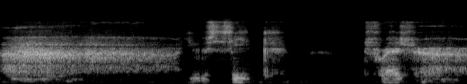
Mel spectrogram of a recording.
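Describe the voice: Someone speaks loudly in a put-on character voice.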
